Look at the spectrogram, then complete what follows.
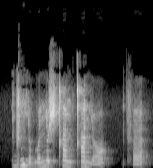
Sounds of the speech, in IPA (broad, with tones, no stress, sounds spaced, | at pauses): dʲ ə̤˧˥˧ ŋ j ə˩˧ ɡʷ ə˩˧ nʲ ɔ˥˨ ʃ qʰ ɛ˥˨ ŋʷ ə̤˩˧ qʰ ɐ˥˨ nʲ ɔ˩˧ | t͡sʰ ɐ˩˧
